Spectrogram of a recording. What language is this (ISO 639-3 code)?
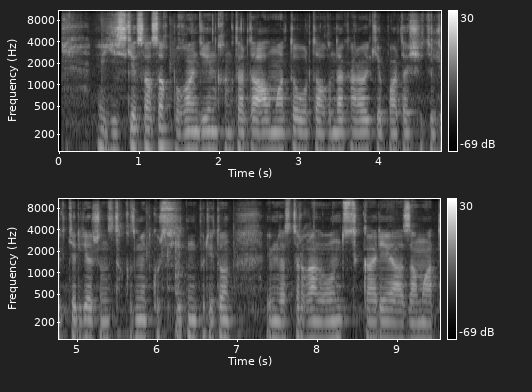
kaz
